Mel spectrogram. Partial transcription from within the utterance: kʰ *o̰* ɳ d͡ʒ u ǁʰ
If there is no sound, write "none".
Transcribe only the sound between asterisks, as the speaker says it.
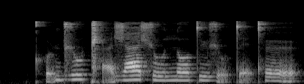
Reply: ṵ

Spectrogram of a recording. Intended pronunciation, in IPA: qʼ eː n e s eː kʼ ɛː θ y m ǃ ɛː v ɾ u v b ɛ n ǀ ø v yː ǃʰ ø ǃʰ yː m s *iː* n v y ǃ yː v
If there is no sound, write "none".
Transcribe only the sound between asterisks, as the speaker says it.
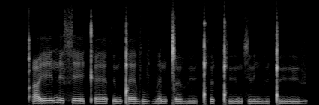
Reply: yː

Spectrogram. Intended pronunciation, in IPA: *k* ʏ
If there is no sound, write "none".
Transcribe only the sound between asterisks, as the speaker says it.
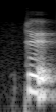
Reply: k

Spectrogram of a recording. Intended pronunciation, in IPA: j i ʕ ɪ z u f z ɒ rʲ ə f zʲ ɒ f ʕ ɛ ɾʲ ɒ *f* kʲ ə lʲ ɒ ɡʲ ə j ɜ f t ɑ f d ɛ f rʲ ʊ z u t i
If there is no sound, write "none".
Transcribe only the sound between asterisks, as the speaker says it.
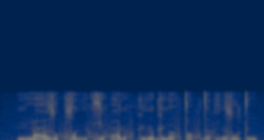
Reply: f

